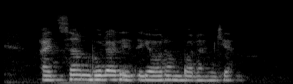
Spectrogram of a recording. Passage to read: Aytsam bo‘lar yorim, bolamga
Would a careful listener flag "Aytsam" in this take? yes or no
no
